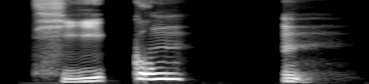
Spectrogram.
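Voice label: "ti2 gong1", Mandarin Chinese; HSK4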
